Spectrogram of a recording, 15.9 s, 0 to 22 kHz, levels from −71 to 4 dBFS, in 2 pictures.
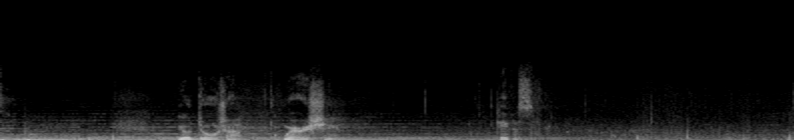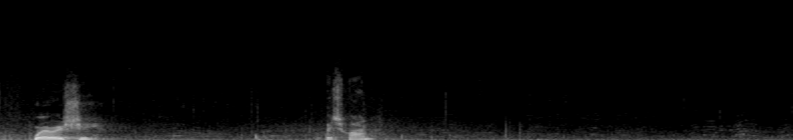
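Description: Lost LE Audio frames break the audio three times: a 60 ms stretch at 0.80 to 0.86 s, and brief losses at 4.16 s and 9.80 s. Rather than silence or a click, each gap fills with a noisy smear as the LC3 decoder replays the last spectrum with scrambled phase.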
